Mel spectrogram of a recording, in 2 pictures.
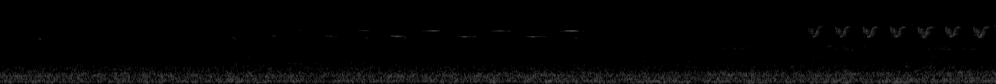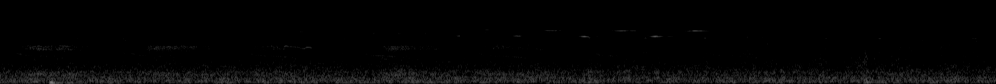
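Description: Faint birdsong over a low steady hiss: scattered high chirps, a quick rattling trill about eight seconds in, and a mid-pitched call repeated roughly every two-thirds of a second through the middle.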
